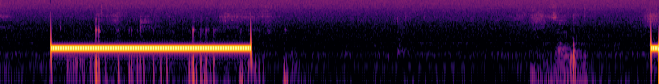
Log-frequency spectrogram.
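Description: Telephone call signal while dialing out to people: a loud, steady pure tone lasting about two seconds, then near-silence with a few faint clicks and rustles, and the tone returning at the very end.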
